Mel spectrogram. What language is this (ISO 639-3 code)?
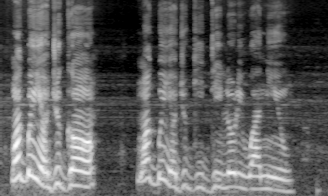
yor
